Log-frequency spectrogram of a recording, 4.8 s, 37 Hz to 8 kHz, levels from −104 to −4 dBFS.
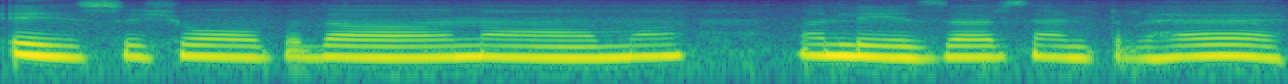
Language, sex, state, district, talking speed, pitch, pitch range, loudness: Punjabi, female, Punjab, Kapurthala, 85 wpm, 215 Hz, 210-225 Hz, -15 LUFS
